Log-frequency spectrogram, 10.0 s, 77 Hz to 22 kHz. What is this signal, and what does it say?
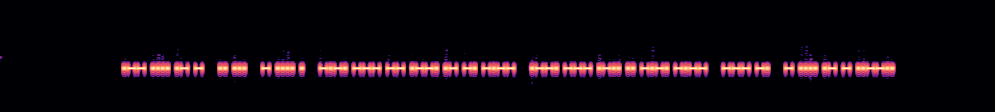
Morse code, heard as a keyed tone, about 52 wpm, 700 Hz. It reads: WHAT IS THE COMPANY POLICY ON THAT?
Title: Sentences from Top 1000 Words - Review Part 5 - 50wpm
